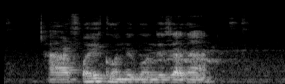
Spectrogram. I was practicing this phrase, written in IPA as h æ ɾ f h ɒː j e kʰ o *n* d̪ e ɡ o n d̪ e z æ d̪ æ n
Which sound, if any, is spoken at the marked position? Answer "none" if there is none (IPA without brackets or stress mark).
n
